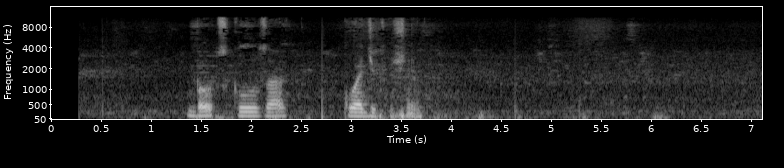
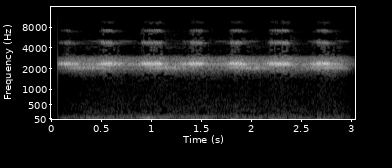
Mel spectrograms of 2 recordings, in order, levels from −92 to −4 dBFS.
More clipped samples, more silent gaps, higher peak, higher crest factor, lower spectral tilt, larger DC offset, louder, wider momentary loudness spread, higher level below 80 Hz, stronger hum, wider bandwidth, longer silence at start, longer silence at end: neither; neither; about the same, -14 dBFS vs -16 dBFS; first, 22 dB vs 16 dB; first, -6 dB/octave vs 2.5 dB/octave; neither; second, -33 LUFS vs -29 LUFS; first, 26 LU vs 3 LU; first, -58 dBFS vs -70 dBFS; neither; first, 11.5 kHz vs 10 kHz; first, 1.35 s vs 0.05 s; first, 1 s vs 0.05 s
